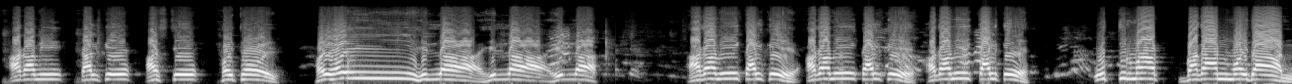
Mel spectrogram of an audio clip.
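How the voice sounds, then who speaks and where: Man playing a very high-pitched, chanting village announcer. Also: fairly even intonation, a bit bright, exaggerated voice. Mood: excited chanting. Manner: repetitive sing-song hawking, drawn-out chants. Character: excitable male village announcer promoting a song concert. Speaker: event announcer. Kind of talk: loud chanted street publicity announcement.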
